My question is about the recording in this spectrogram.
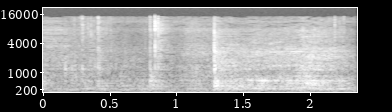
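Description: Steel ladle stirring milk with barnyard millet in a steel pot, giving a couple of faint scrapes and clicks against the metal over a low steady hum.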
